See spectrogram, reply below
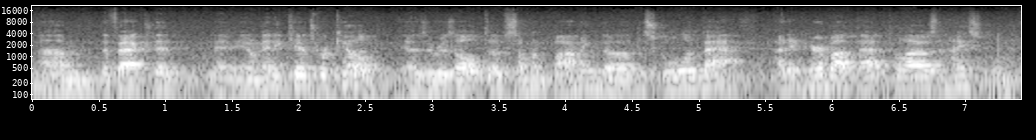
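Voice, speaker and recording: A man's voice: mid-range voice, fairly even intonation, a little fast, few pauses. Man, middle-aged, rambling history talk, echoey hall. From Michigan. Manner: rambling, many ums and restarts. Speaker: local history speaker. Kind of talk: informal public talk. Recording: echoey hall, distant mic, background noise.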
